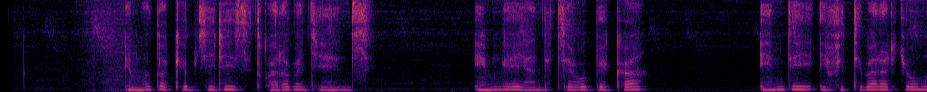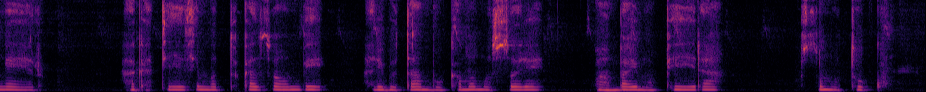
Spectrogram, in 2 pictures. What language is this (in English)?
Kinyarwanda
